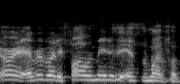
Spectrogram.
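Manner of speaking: put-on shout. Telling a story, the speaker acts out what another person has to shout: retelling a shout. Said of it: "Claire's got to shout like".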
